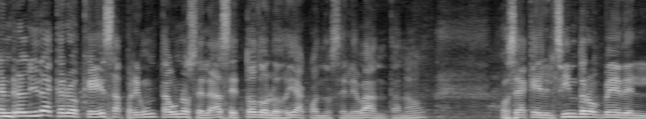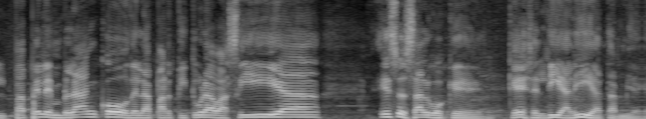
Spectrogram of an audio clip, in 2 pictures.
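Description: Fairly slow speech from a man with a fairly high pitch and ordinary pitch variation, music in the background. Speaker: radio host. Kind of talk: interview. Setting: bar.

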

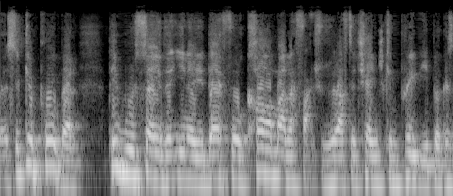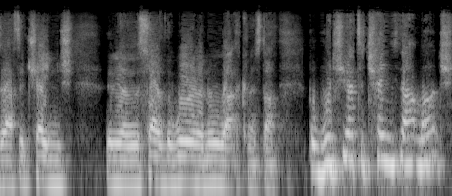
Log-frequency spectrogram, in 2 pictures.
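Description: A somewhat breathy man with a southern English accent talks at a very fast pace in a fairly high pitch with lively intonation. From Sussex, southern England. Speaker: sports ministry charity worker. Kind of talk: casual chat.

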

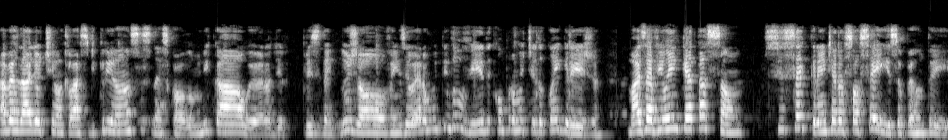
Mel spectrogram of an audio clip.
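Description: Lively intonation and a fairly quick pace mark this voice with a northeastern Brazilian accent. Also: woman, fairly high pitch for a woman. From Brazilian Northeast. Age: old. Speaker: retired pastor. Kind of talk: interview.

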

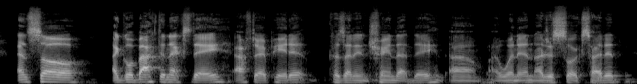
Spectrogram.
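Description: Recorded very cleanly against a silent background, a man speaks at a fairly quick pace in a fairly low pitch, with a bright, sharp tone and monotone, flat intonation. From Hawaii, Waianae. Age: 30s. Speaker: MMA fighter and coach. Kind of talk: casual chat.

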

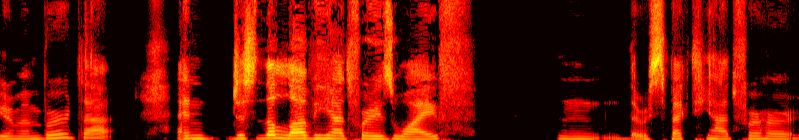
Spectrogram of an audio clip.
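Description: Somewhat breathy, a woman with an Arabic accent speaks at a fairly high pitch in a dark, mellow tone.

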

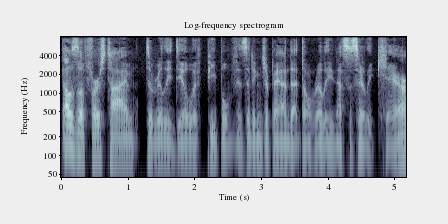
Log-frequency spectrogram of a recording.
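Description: On a very clean recording with a silent background, a voice with a Southern Californian accent moves at a moderate pace with ordinary pitch variation. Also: man. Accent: Southern California American. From Los Angeles, North Hollywood. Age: 40s. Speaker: YouTube reaction creator. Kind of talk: casual chat.

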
